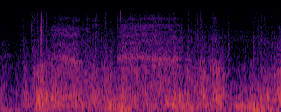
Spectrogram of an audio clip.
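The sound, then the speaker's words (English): Heavy rain pounds down in a steady, dense roar that holds at an even level for the whole few seconds, with no voices over it. “as the rain is pounding yet again”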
